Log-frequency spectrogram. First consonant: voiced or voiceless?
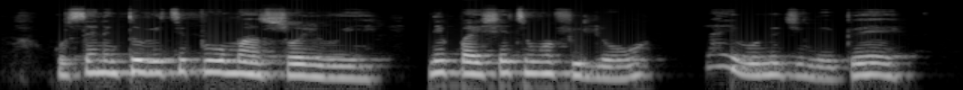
voiceless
